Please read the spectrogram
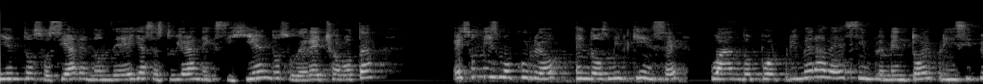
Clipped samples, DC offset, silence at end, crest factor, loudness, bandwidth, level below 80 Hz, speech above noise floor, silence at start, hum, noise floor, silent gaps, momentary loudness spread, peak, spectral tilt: under 0.1%; under 0.1%; 0 s; 16 dB; -27 LUFS; 8 kHz; -72 dBFS; 44 dB; 0 s; none; -70 dBFS; none; 4 LU; -10 dBFS; -4.5 dB/octave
